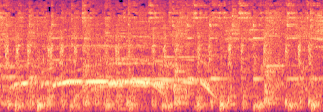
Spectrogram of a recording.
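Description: A live rock band playing with drums, guitars and vocals. A single high note glides up just after the start, holds steady for about two and a half seconds, then slides down.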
